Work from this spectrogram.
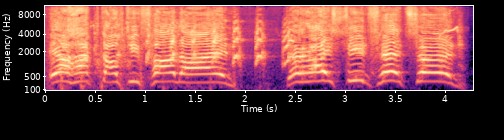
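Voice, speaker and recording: Loyal, troubled whaling mate, very high for a man, unhurried, radio drama with noisy ambience. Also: fairly even intonation, shouting. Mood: urgent shouting. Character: loyal, anxious first mate of a whaling ship. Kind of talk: German radio drama acting.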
